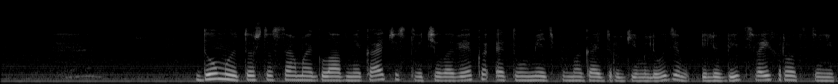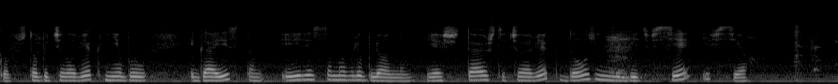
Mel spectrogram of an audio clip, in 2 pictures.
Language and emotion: Russian, neutral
